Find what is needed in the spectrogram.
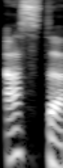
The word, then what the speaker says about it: Astha: Asta. – Yeah. It's Asta. So I tell people it's like pasta, but just remove the P.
